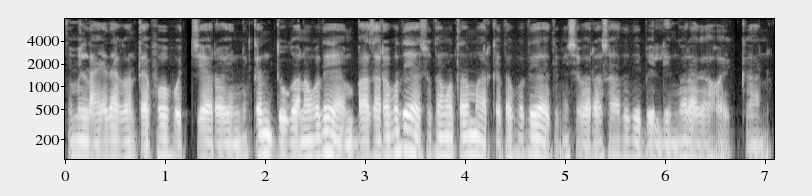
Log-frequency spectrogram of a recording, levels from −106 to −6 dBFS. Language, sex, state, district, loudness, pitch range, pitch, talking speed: Chakma, female, Tripura, Unakoti, -17 LUFS, 90-105 Hz, 95 Hz, 220 wpm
